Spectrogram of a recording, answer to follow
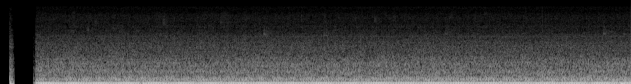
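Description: Steady low electrical hum of reef-aquarium pumps running, with an even hiss over it. It starts abruptly a moment in, right after a brief click at the very start.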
